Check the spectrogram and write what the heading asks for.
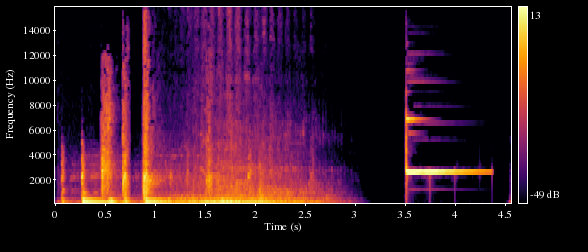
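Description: A single bright phone text message notification ding, a bank's SMS banking service fee message, rings out clearly after a brief silence, sustaining for under a second, preceded by a few seconds of rumbling traffic and vehicle noise.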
